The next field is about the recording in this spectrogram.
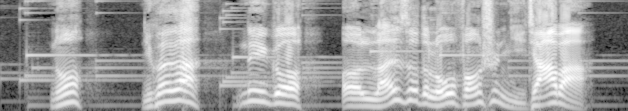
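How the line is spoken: Calling out. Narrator (Chinese): 小敏在水杉树下叫我

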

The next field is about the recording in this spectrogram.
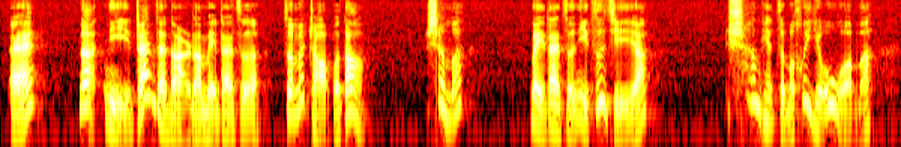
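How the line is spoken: Laughing. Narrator (Chinese): 美代子笑着说

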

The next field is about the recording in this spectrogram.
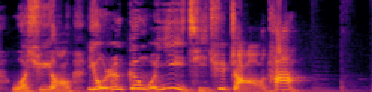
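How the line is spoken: Loud shout. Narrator (Chinese): 汉斯高声喊道

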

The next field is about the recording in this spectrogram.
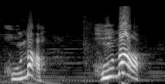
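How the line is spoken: Trembling shout. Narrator (Chinese): 皇上也在发抖，他大喊

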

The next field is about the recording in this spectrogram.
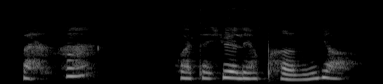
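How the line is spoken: Soft. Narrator (Chinese): 皮皮菲利比轻声地说

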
